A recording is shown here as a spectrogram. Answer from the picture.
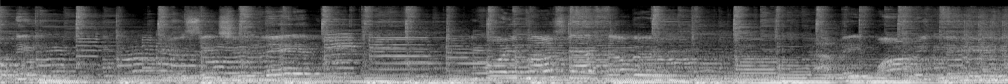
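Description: Live country band playing: electric and acoustic guitars, bass and drums with a male singer, a full steady sound heard from the audience seats of a theatre.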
